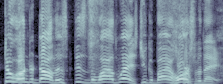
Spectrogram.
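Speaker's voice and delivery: very high, loud outraged cowboy; shocked cowboy. Pretend. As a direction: yelp it like a shocked prospector. Wild West shocked reply.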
